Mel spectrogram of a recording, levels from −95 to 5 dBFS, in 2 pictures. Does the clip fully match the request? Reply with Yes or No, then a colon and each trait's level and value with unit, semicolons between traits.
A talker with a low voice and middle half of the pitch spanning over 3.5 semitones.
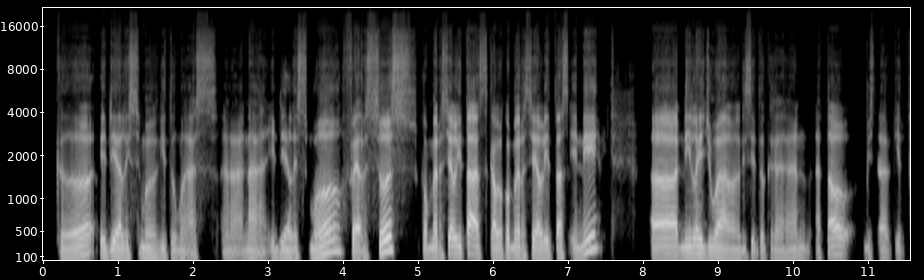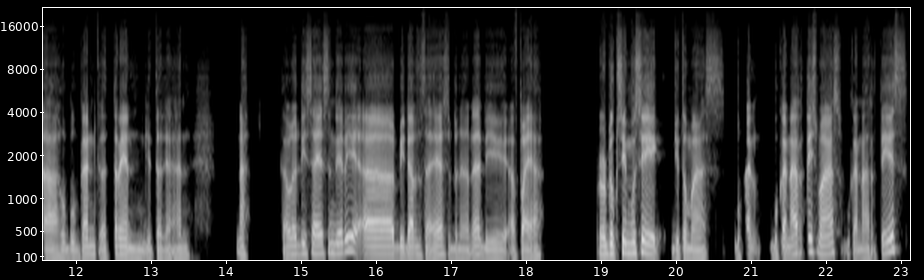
No: low, 120 Hz; average, 3.2 semitones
